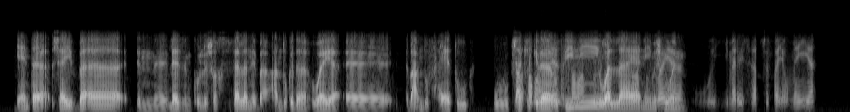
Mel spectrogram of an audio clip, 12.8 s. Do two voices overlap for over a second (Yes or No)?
Yes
